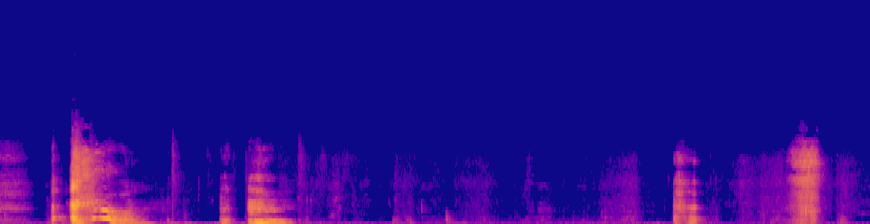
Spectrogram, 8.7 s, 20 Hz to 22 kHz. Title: How to sneeze nonstop! (Part 26)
